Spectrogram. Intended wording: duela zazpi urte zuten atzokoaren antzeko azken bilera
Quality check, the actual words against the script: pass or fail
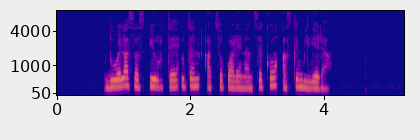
pass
